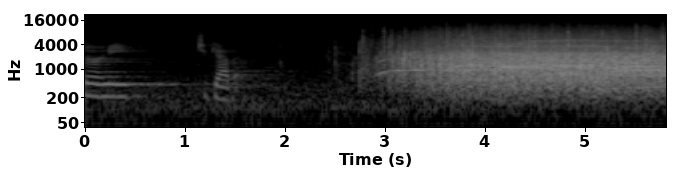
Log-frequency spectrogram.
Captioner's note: cheers and applause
